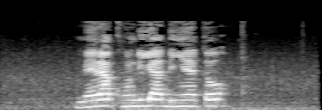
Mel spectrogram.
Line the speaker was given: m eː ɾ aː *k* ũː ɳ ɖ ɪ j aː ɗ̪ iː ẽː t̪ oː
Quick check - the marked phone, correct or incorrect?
incorrect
